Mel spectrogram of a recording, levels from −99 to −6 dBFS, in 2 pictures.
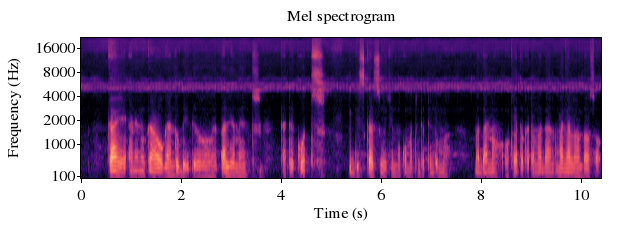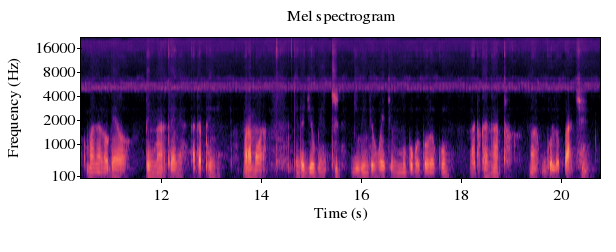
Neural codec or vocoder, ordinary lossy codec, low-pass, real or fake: codec, 44.1 kHz, 7.8 kbps, DAC; none; none; fake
